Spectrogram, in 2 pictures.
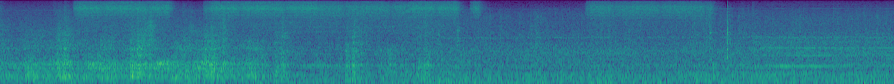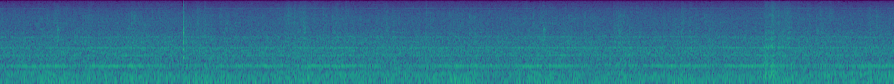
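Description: Wheels click rhythmically over rail joints.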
